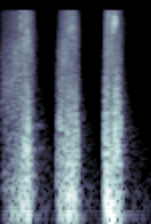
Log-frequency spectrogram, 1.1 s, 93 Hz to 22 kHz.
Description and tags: Cloth, Bedding, brush, sweep, back and forth-007
The sound of a hand brushing back and forth on a sheet or blanket
bedding, brush, cloth, sweep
